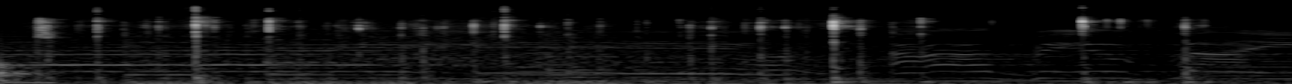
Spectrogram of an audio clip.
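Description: Computer keyboard typing: a run of irregular keystroke clicks, with a couple of louder taps near the end.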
